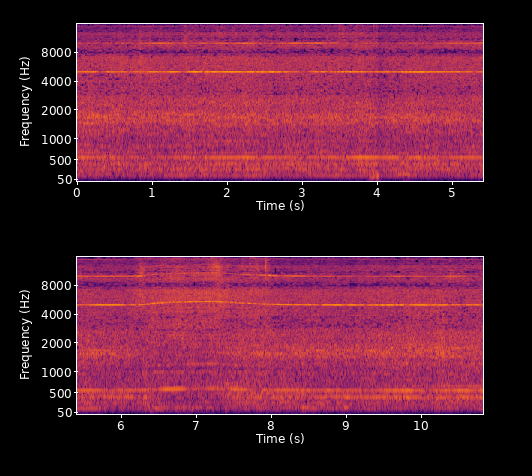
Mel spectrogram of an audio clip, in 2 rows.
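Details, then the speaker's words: Dyson DC01 upright vacuum built June 1998 (about 25 years old), after new inner base plate swapped back to original plus service: steady high motor whine, even airflow rush, no grinding or rattles; working fine, pivoting smoothly. "Well, I think it's working fine."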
